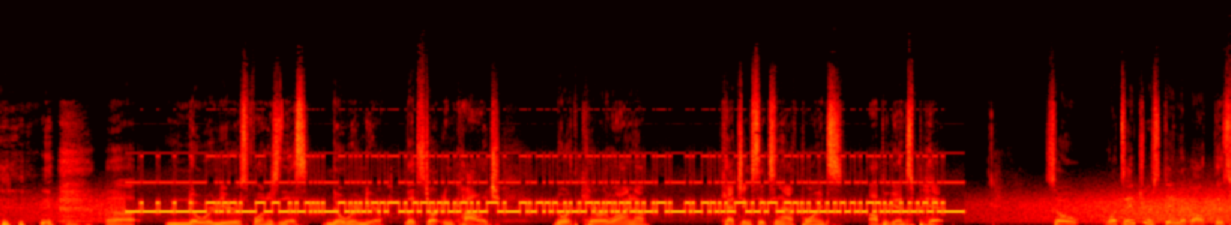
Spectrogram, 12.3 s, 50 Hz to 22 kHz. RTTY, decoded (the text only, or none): OM4NF TU LA5H CQ DL3G 579 120 120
